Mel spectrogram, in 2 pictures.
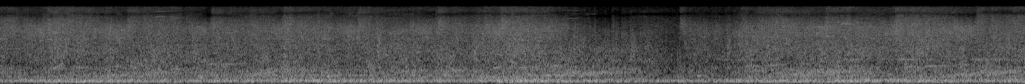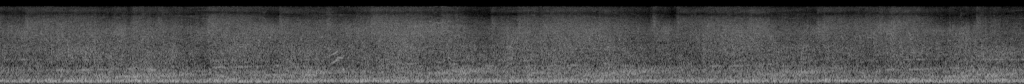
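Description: Magic spells crackle and blast in a noisy fight.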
